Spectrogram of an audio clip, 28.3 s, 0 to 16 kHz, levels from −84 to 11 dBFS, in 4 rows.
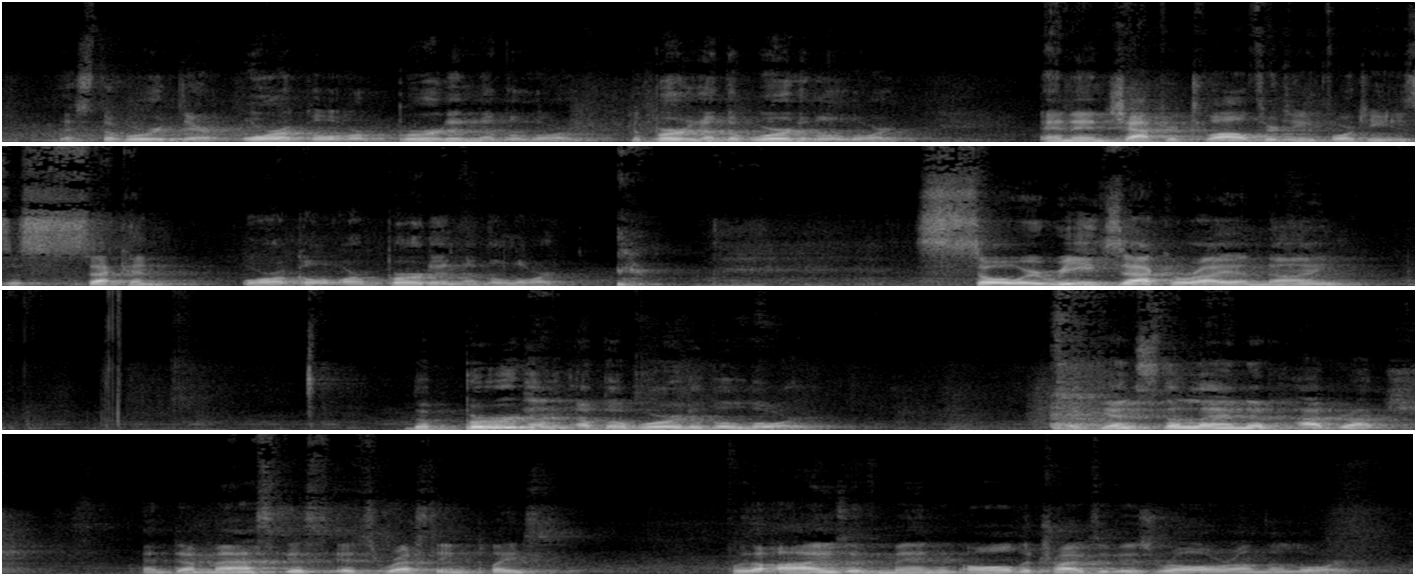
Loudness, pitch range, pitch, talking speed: -21 LUFS, 95-120 Hz, 105 Hz, 150 wpm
